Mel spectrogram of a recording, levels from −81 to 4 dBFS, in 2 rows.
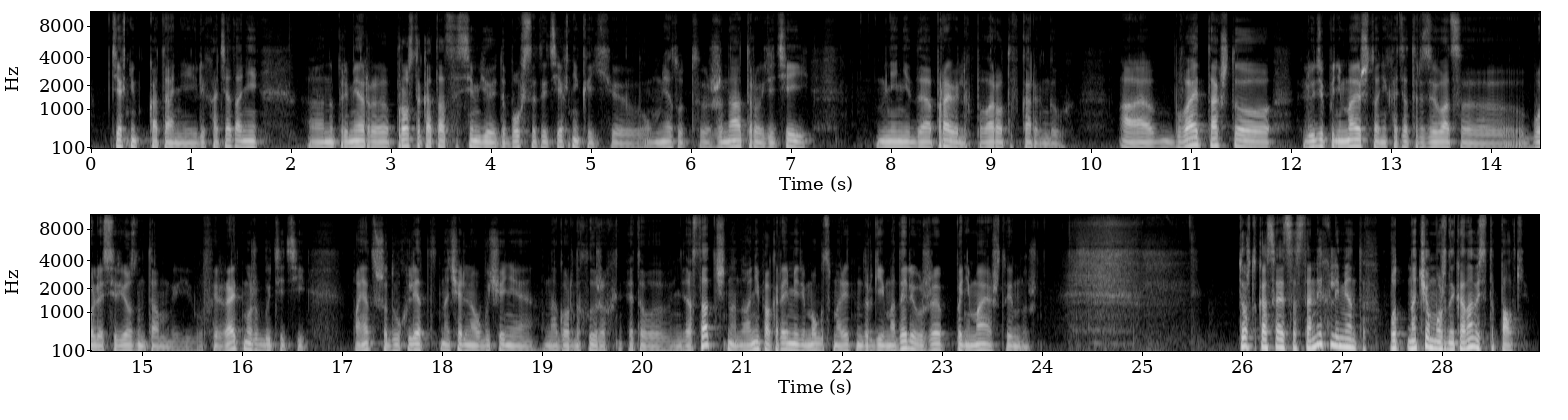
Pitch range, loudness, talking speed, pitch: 90-110 Hz, -24 LUFS, 175 wpm, 95 Hz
